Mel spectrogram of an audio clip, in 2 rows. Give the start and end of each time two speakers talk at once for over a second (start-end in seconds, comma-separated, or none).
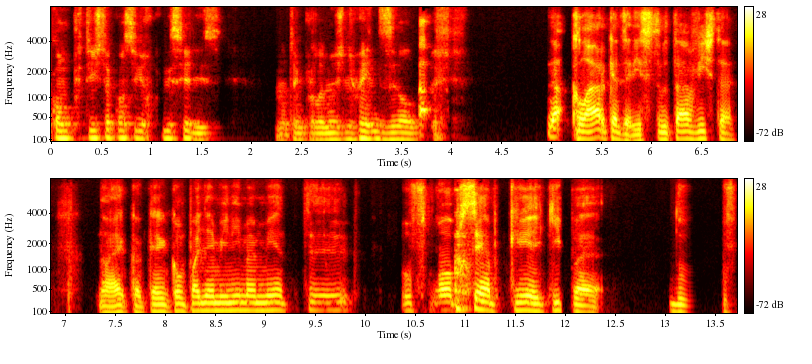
none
